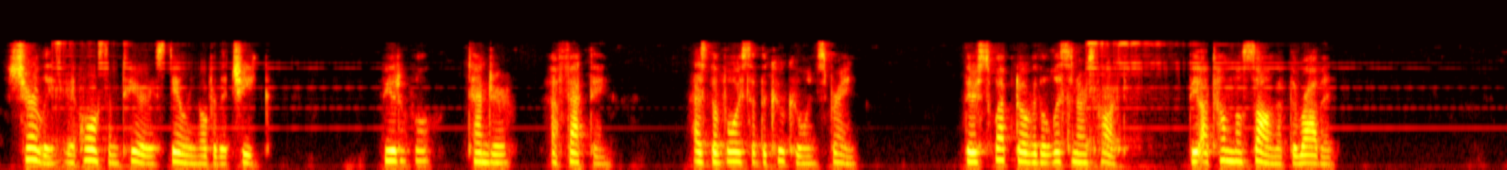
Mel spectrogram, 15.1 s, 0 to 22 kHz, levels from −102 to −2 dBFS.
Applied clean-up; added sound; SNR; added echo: neural separator model SepFormer DNS4.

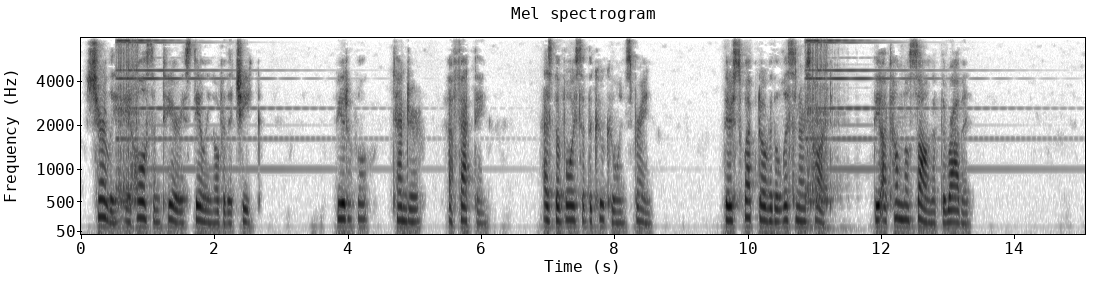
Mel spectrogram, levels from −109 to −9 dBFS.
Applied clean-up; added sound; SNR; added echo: none; Telephone; 13 dB; none.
